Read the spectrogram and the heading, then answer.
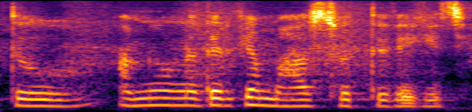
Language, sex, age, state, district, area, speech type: Bengali, female, 45-60, West Bengal, Purba Bardhaman, urban, spontaneous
